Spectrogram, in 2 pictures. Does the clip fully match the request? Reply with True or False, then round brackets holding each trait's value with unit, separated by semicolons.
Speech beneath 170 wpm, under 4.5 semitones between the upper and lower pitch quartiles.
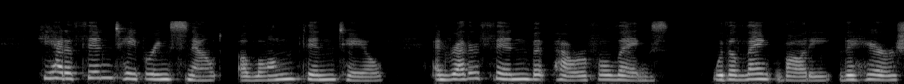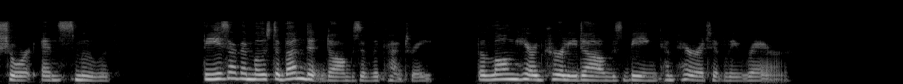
True (140 wpm; 3.9 semitones)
